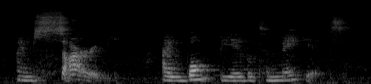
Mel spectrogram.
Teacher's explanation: This one shows a little bit different because now we're stressing our negative verb, whether it's won't or can't. And we're stressing our verb make it.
